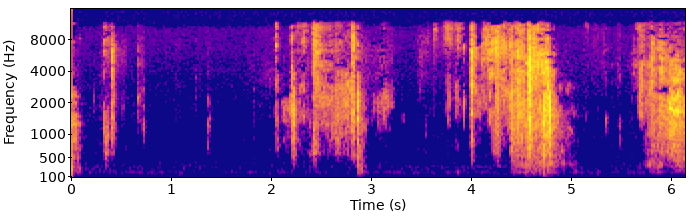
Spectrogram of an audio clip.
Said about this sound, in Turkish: Kağıt seslerini.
